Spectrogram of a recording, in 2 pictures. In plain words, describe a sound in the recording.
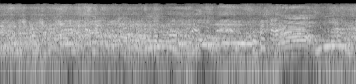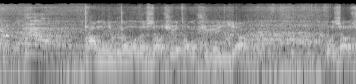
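A young man sings through a microphone.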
